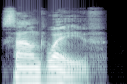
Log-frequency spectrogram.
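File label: "sound wave", British English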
